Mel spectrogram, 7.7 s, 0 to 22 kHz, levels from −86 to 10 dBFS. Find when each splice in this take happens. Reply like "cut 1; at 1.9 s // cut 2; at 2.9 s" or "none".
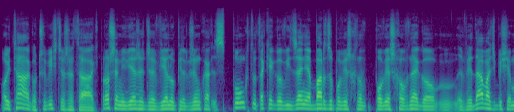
cut 1; at 1.4 s // cut 2; at 3.2 s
